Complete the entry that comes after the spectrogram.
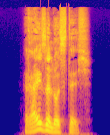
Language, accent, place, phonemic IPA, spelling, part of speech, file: German, Germany, Berlin, /ˈʁaɪ̯zəˌlʊstɪç/, reiselustig, adjective, De-reiselustig.ogg
- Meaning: fond of travelling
